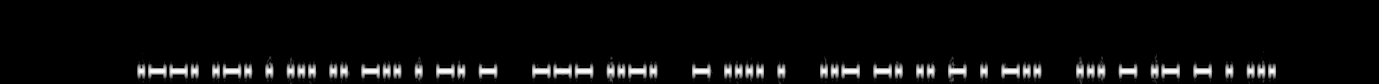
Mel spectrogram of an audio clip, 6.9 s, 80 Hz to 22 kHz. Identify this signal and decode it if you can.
Morse code, heard as a keyed tone, about 40 wpm, 700 Hz. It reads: PRESIDENT OF THE UNITED STATES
